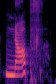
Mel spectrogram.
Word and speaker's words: Knopf: It is Knopf Publishing Group, K-N-O-P-F. – Knopf. – Knopf. Is it really? – It is a hard K, yeah.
